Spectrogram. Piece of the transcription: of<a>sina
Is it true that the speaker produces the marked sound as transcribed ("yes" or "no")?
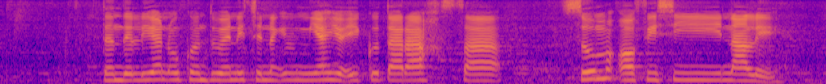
no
